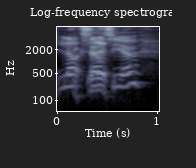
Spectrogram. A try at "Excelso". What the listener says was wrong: Well, no, there's no I. So it's Excel, like the spreadsheet. So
